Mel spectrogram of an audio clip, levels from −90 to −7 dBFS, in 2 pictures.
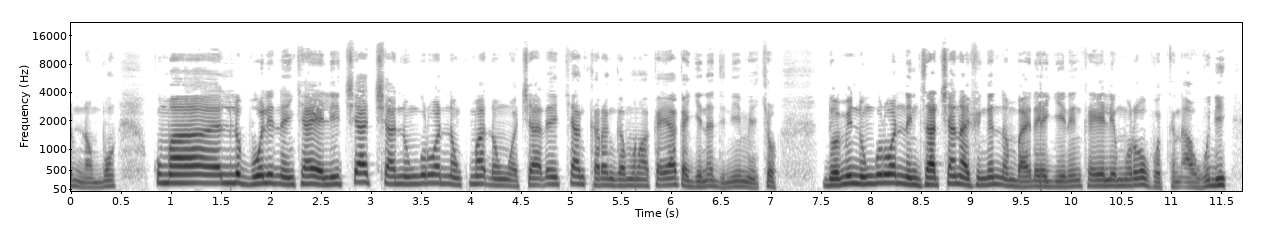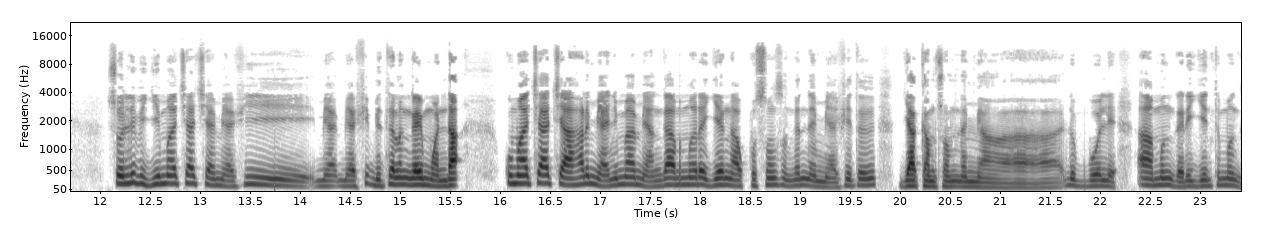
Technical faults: overlapping chunks

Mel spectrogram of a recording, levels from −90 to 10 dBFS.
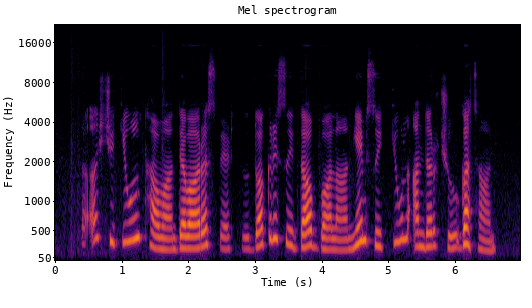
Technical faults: none

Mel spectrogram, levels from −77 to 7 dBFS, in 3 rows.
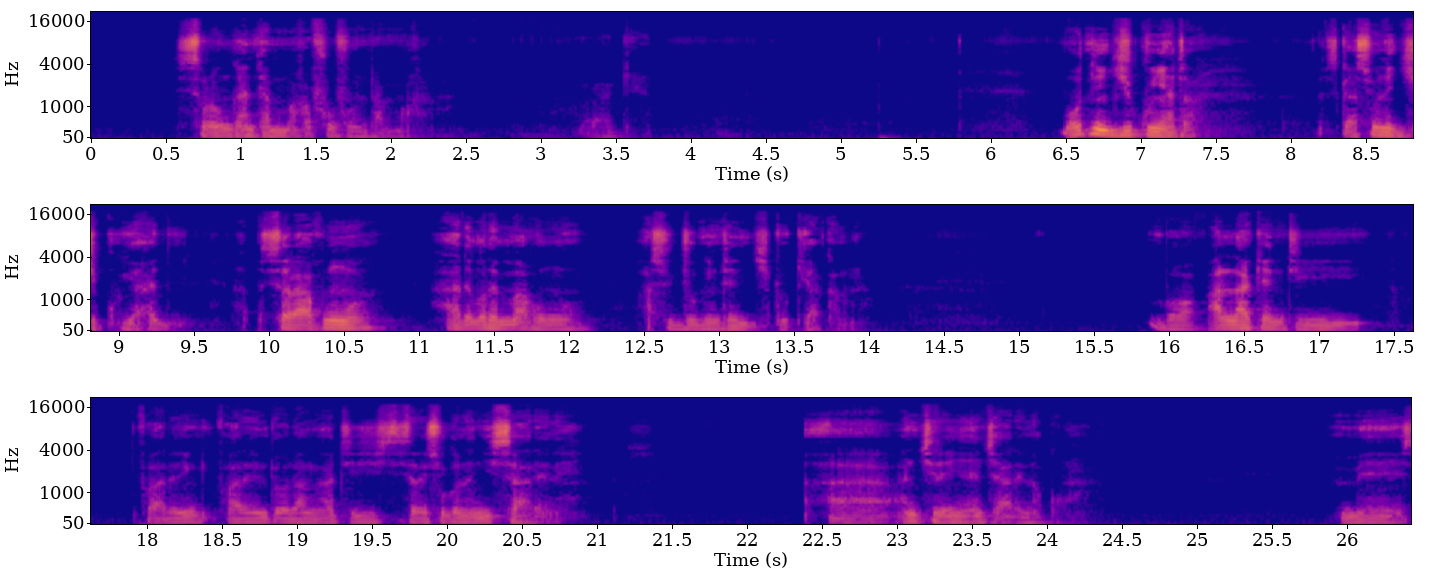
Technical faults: none

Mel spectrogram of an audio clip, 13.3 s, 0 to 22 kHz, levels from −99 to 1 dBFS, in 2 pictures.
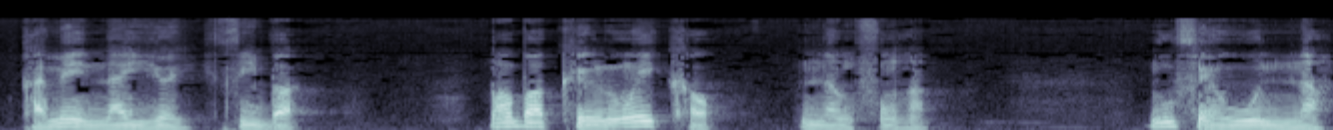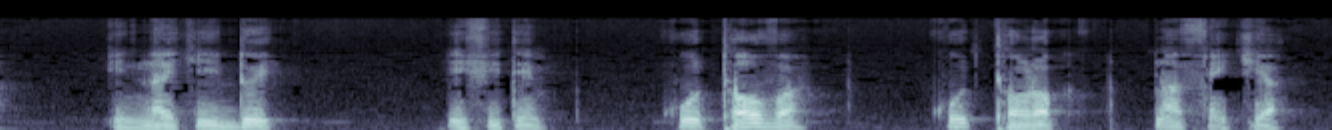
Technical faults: HE-AAC compression

